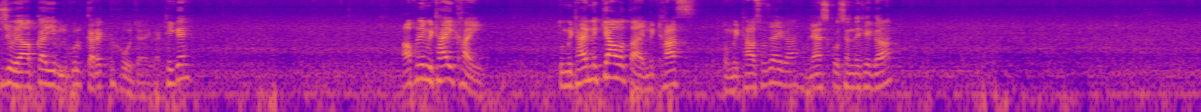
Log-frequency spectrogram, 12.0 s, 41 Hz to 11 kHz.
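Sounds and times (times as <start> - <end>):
faint low rumble with hiss: 0.0 - 12.0.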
